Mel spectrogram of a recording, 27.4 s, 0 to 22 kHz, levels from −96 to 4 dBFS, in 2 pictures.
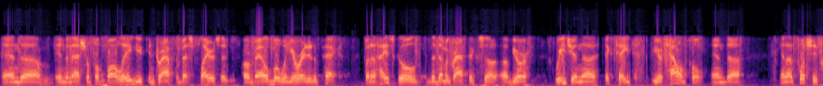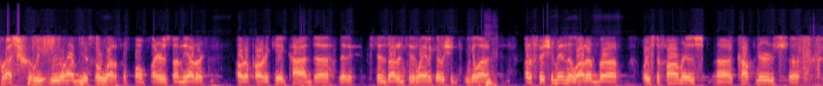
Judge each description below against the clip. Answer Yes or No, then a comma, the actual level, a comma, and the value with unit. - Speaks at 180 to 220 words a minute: Yes, average, 190 wpm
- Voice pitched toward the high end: No, low, 125 Hz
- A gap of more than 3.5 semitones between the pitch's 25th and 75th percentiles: Yes, average, 4.5 semitones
